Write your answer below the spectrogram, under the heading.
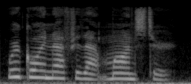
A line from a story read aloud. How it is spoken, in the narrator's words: Shaggy cried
